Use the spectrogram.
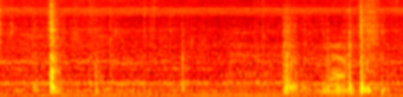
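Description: Honeybees from a heavily mite-infested colony hum in a low, steady drone close by, with a few sharper buzzing passes and faint knocks over the hive's quiet background.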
